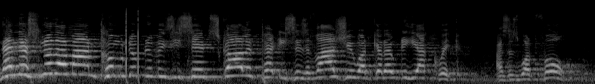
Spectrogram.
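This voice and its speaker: A woman with a Geordie accent talks at a very fast pace, her pitch extremely high and swinging very widely. Her voice is raised and projected, with audible room echo. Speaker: comedian. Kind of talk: stand-up.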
